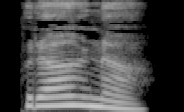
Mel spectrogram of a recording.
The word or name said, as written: ಪರಾಹ್ಣ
